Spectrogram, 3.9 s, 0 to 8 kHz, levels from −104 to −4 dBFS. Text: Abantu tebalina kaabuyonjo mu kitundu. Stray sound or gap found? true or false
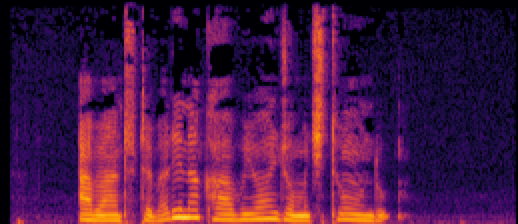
false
